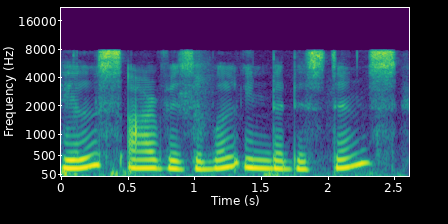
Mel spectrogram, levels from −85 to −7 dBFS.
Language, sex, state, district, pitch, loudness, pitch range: English, female, Assam, Kamrup Metropolitan, 195 Hz, -13 LUFS, 185-210 Hz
